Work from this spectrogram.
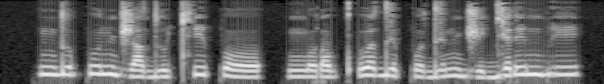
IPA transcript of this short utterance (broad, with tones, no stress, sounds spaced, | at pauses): n d ʊ˥ p u˥ n d͡ʒ a˩ d u˩ cʰ i˥ p o˩ | ŋ o˩ ɾ ɔ˩ kʷʼ a˥ d ɪ˩ p ʊ˩ d ɪ˥ n d͡ʒ ɪ˩ ɟ e˥ ɾ i˥ m b i˥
